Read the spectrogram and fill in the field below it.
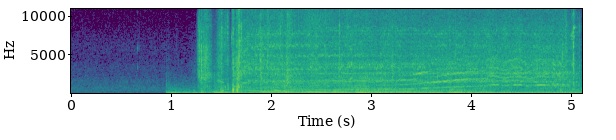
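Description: A pulley whirs and hisses along a taut rope.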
